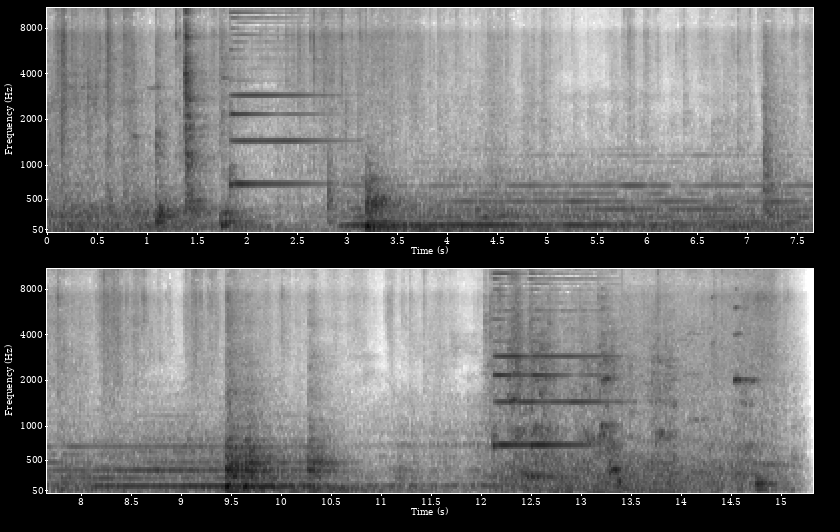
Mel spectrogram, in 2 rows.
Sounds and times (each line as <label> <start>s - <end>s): Elevator doors closing, operating and opening 0.0s - 15.3s
beeps 1.8s - 2.9s
beeps 12.0s - 13.5s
